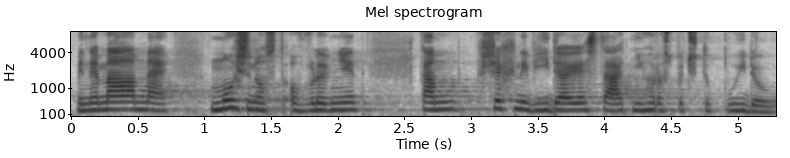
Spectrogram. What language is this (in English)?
Czech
